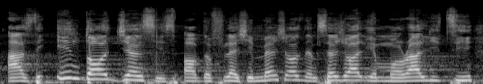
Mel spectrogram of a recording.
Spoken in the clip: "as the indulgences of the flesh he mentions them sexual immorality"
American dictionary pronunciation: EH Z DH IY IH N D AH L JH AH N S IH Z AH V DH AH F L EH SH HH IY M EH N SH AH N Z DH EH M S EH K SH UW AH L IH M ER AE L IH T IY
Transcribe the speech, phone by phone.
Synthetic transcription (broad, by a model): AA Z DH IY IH N D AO L JH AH N S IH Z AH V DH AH F L EH SH HH IY M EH N SH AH N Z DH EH M S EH SH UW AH L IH M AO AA L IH T IY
